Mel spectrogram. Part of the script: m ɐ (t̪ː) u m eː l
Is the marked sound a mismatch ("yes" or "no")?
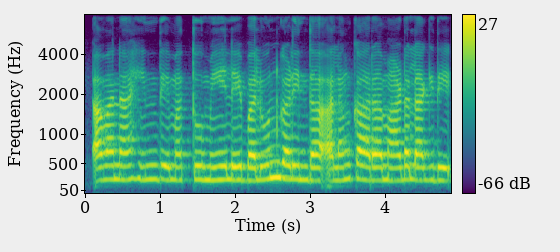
no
